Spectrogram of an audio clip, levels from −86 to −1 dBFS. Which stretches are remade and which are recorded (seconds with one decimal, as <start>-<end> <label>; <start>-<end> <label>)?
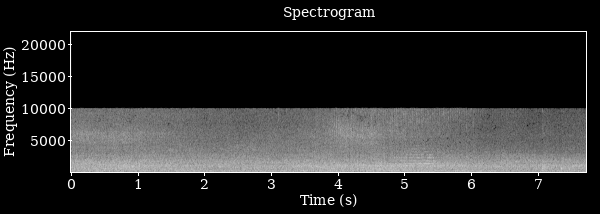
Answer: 0.0-1.3 recorded; 1.3-4.6 remade; 4.6-7.7 recorded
